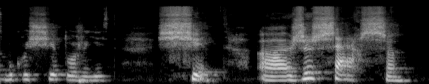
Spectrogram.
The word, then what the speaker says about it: je cherche: «Je cherche». Ну, среднее между «ше» и «ще» такое очень шипящее. «Je», трубочка, «je cherche».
